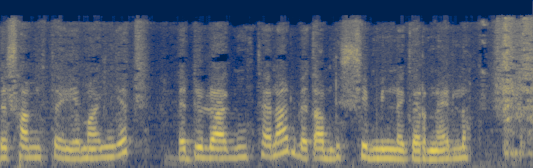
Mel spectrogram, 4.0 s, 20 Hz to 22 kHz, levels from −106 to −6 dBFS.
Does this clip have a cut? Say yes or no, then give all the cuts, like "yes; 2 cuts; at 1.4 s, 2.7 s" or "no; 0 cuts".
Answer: yes; 1 cut; at 1.1 s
